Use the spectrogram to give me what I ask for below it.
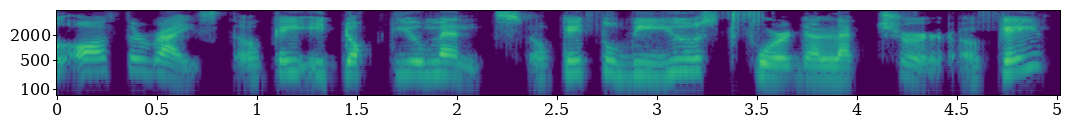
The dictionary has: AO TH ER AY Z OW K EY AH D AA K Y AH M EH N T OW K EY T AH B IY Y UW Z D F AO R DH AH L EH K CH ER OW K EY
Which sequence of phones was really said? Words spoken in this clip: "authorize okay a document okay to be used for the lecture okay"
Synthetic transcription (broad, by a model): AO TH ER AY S OW K EY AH D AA K Y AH M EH N T OW K EY T AH B IY Y UW S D F AO R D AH L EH K CH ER OW K EY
